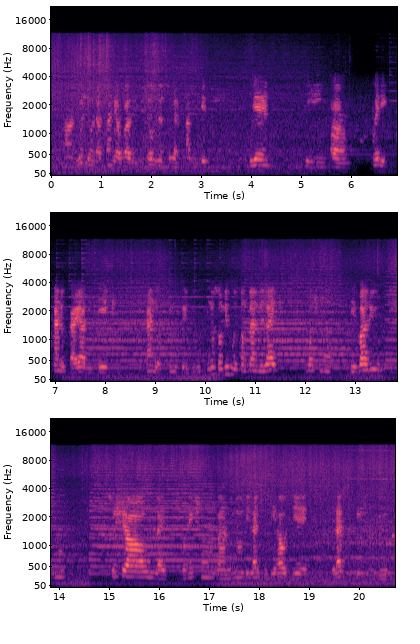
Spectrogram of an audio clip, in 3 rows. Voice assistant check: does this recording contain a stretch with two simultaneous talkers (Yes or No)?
No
